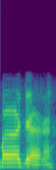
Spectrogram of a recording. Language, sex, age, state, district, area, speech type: Sindhi, female, 60+, Delhi, South Delhi, urban, conversation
